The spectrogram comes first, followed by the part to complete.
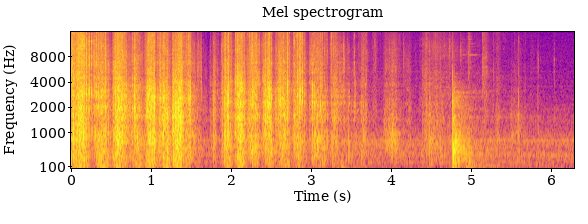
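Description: A knife sawing through a crusty baguette, the crisp crust crackling in a dense run of small cracks. The cracking thins out after about three seconds, and there is one sharp crack near the end.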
